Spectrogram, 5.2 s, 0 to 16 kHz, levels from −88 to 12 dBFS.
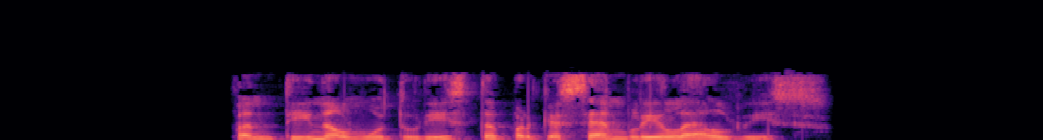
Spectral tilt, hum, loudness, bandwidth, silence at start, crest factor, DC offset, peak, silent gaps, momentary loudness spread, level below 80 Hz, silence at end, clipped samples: -3.5 dB/octave; none; -17 LUFS; 8 kHz; 1.2 s; 18 dB; under 0.1%; -2 dBFS; none; 9 LU; -56 dBFS; 1.1 s; under 0.1%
